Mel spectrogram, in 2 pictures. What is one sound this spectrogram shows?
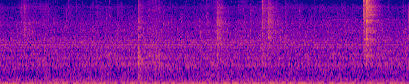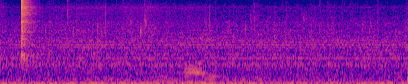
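A spatula scrapes and clinks against a metal pan.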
